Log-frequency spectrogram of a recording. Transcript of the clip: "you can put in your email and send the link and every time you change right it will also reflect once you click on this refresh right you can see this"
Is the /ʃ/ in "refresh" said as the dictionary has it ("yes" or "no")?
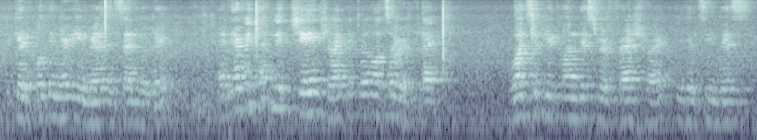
yes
